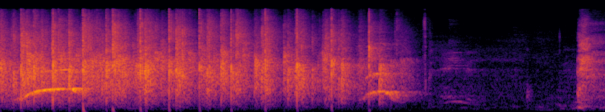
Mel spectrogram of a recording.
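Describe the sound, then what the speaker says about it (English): A demo day crowd at a Bali coding bootcamp claps and whistles in a loud, dense burst that thins out after about four seconds, leaving near silence before a brief voice. "So let's just give them a round of applause"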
